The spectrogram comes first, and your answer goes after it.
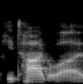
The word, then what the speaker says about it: Kitagawa: This is Yusuke Kitagawa or Kitagawa as they like to pronounce it.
